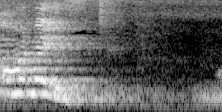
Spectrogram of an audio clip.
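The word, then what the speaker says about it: honest: word असं म्हटलेलं आहे आता समोरचा शब्द आहे ऑनेस्ट ऑनेस्ट ऑनेस्ट नाही बरं का ऑनेस्ट नाही ऑनेस्ट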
